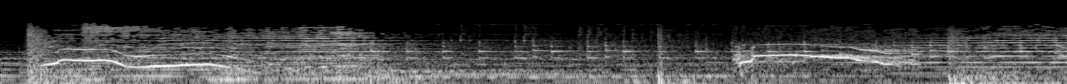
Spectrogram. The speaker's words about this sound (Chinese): 狼之长嚎，作者查戈兰草。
